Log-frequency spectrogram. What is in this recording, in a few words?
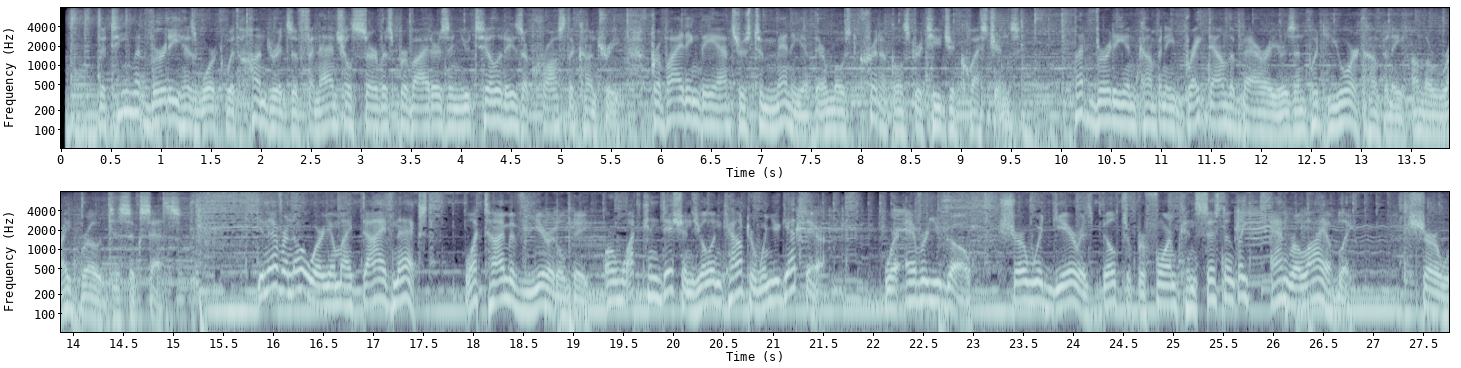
Narration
